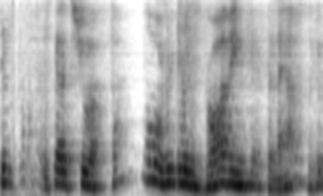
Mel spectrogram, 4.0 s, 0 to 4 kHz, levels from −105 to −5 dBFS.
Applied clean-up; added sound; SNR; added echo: neural mask model DeepFilterNet 3.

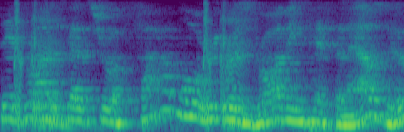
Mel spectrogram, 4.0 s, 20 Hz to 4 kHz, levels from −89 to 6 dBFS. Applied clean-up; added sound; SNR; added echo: none; Cough; 10 dB; reverberation time 0.6 s.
